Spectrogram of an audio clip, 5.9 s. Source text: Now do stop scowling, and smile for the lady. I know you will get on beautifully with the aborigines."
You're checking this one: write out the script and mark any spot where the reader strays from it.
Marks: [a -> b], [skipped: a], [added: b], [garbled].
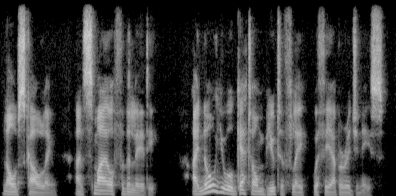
Now [skipped: do stop] scowling, and smile for the lady. I know you will get on beautifully with the aborigines."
